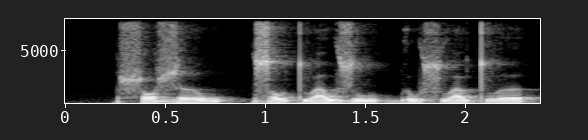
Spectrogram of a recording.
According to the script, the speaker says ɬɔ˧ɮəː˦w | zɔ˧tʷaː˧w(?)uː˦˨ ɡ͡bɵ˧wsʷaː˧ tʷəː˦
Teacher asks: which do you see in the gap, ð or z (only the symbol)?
z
